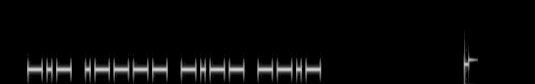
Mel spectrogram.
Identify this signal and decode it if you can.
Morse code, heard as a keyed tone, about 25 wpm, 700 Hz. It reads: K1YQ
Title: USA Call Signs - 4 Characters - 2x Character Spacing - 25wpm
